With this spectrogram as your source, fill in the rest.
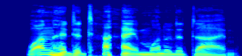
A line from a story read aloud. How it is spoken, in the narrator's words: laughed Dr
